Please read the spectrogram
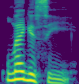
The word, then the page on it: legacy: léɡəsi; レガスィ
